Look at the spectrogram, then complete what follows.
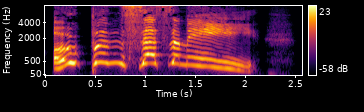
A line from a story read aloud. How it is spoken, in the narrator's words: Their leader called out the words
